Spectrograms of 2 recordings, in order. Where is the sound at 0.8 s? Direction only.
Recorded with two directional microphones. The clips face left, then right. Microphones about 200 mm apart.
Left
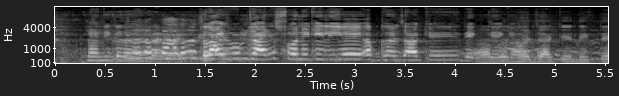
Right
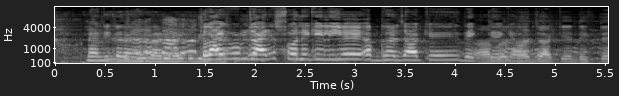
65° left (ahead or behind).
